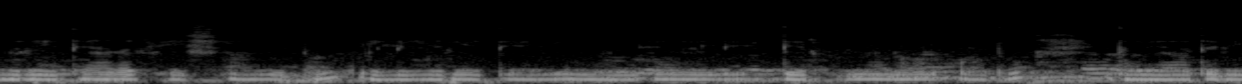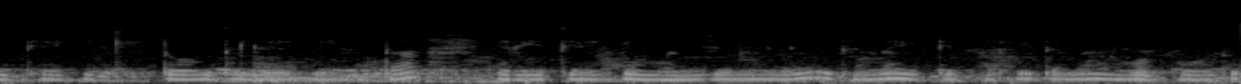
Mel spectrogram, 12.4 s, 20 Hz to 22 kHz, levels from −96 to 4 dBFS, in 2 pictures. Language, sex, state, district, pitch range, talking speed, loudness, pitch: Kannada, female, Karnataka, Mysore, 180-195 Hz, 110 wpm, -43 LUFS, 185 Hz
